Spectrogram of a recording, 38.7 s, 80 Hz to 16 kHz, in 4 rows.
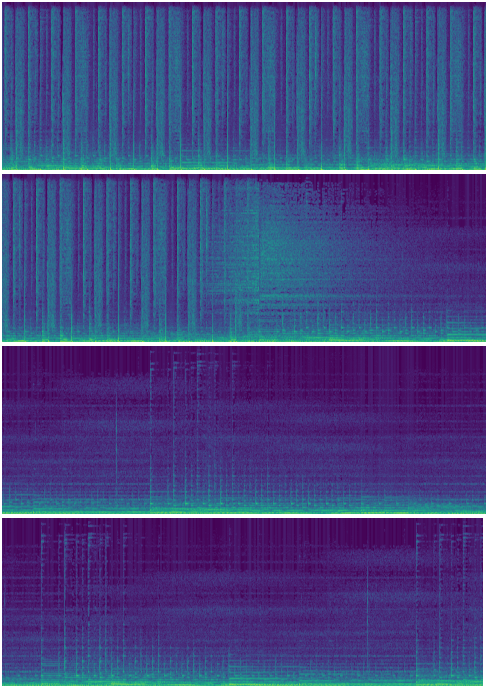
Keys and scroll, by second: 10.4 ctrl+j, 26.6 ctrl+t.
